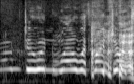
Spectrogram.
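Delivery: high, put-on voice of a clueless comedian; oblivious comic. Comedian to heckler, a high, proud put-on voice. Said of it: "and I'll be like".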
